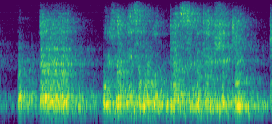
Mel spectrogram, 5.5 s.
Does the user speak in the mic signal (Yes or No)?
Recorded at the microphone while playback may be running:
No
